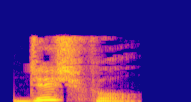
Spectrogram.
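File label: "dishful", British English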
